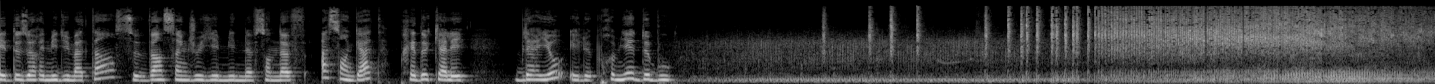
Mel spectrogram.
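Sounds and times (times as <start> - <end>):
speech: 0.0 - 6.9
early airplane small piston engine running: 6.8 - 14.3.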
